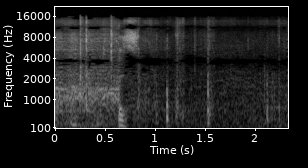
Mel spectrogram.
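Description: Faint voices and background noise from a cricket broadcast trailing off, then near silence broken by a few short faint clicks.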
